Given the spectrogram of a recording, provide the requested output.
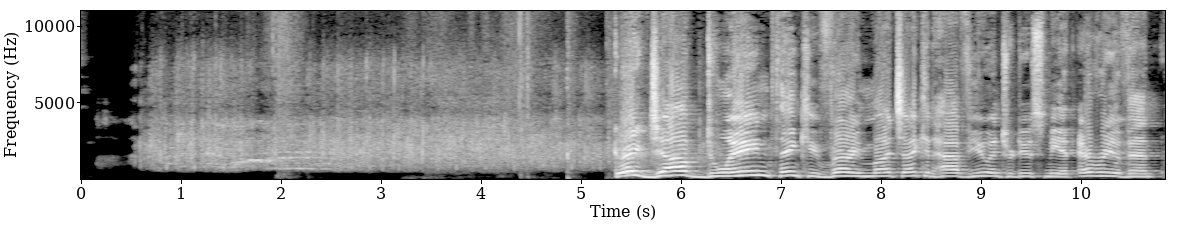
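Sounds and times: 
audience applause welcoming a speaker at a motivational speaker showcase: 0.2s - 6.2s
speech: 5.3s - 10.8s.

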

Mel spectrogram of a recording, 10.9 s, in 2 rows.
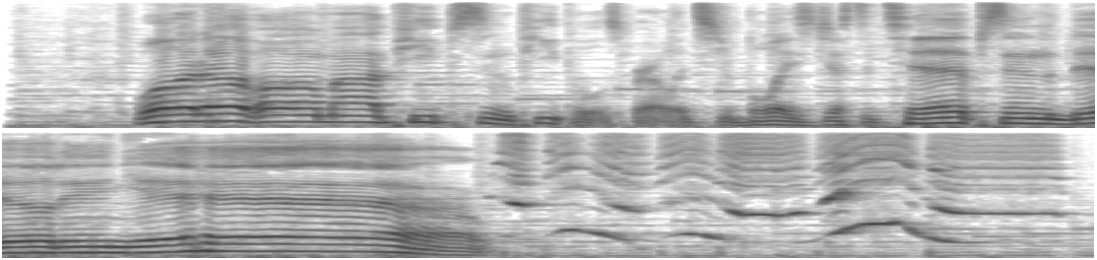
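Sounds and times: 
speech: 0.7s - 8.4s
slide whistle: 7.9s - 10.9s.

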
